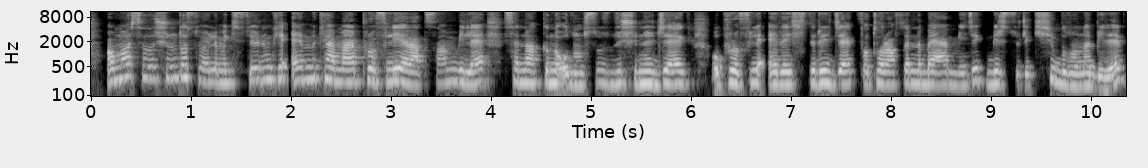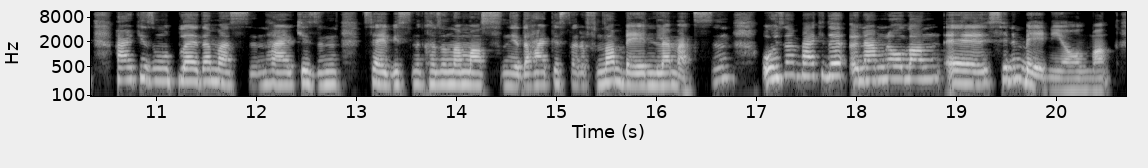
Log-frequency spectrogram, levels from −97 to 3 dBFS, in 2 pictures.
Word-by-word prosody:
Ama 255 +6 +2
sana 265 -3 -1
şunu 255 +1 -3
da 275 - +2
söylemek 205 -6 -2
istiyorum 230 +4 +1
ki, 245 +1 -2
en 235 +3 -1
mükemmel 225 -4 +1
profili 215 0 +1
yaratsan 195 0 +1
bile 200 +1 0 0.2
senin 210 -2 +1
hakkında 195 0 +1
olumsuz 180 +3 0
düşünecek, 195 0 +1 0.2
o - - 0
profili 200 0 +1
eleştirecek, 190 +1 +1
fotoğraflarını 190 +1 -2
beğenmeyecek 180 +4 -1
bir 190 +1 -1
sürü 325 - 0
kişi 250 -9 -1
bulunabilir. 170 0 0 0.3
Herkesi 240 0 -1
mutlu 225 0 -2
edemezsin, 195 -5 +1
herkesin 180 0 0 0.2
sevgisini 185 -1 0
kazanamazsın 185 -2 +1
ya 165 -1 -3
da 165 - +1
herkes 185 +2 0
tarafından 185 +4 -1
beğenilemezsin. 175 - 0 0.3
O - - +4
yüzden 310 +3 -2
belki 295 -1 +3
de 305 0 +5
önemli 240 +2 +1
olan, 250 0 0
eee, 195 -1 +3
senin 235 +4 -1
beğeniyor 140 -9 0
olman. 130 0 -3
195 Hz, 135 wpm, -22 LUFS, 185-225 Hz, 0.3 s, de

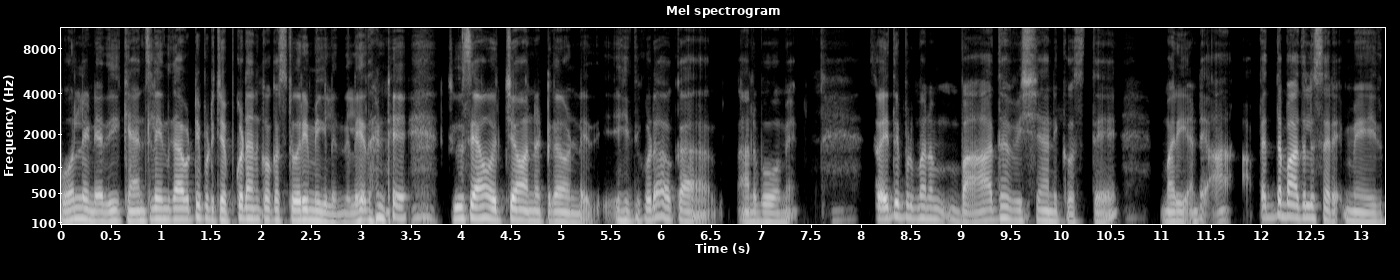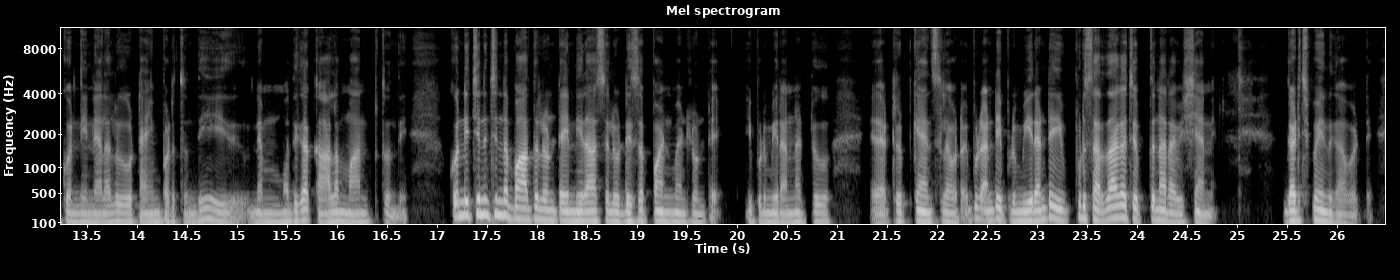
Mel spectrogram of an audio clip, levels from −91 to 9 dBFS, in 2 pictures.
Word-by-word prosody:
పోనిలెండి 125 0 +4
అది 120 +2 +3
కాన్సెల్ 120 +3 +3
అయింది 135 0 +2
కాబట్టి 135 +1 +4
ఇప్పుడు 145 -3 -1
చెప్పుకోడానికి 140 +3 +3
ఒక 130 - +1
స్టోరీ 125 +1 +6
మిగిలింది. 105 -3 +1
లేదంటే 145 +6 +3 0.5
చూసాము, 145 +1 +5
వచ్చాం 130 +2 +4
అన్నట్టుగా 115 -1 +1
ఉండేది. 100 -1 -4 0.3
ఇది - - -7
కూడా 150 +6 +2
ఒక 130 - -7 0.7
అనుభవమే. 110 0 -1 0.8
సో - - -18
అయితే 150 - +2
ఇప్పుడు 155 -2 -3
మనం 140 -2 -1 0.3
బాధ 120 +3 -1 0.2
విషయానికొస్తే, 115 -5 -3 0.7
మరి 115 +1 +2
అంటే 115 - -6
ఆహ్, - - -7 0.3
పెద్ద 155 +2 -3
బాధలు 155 -2 +4
సరే 120 -3 0 0.2
మే 115 - +1 0.2
ఇది 105 - -7
కొన్ని 105 -1 -3
నెలలు 105 +2 -3 0.2
టైం 105 0 -2
పడుతుంది, 110 +3 -6 0.5
నెమ్మదిగా 105 +4 -2
కాలం 110 +3 0
మాన్పుతుంది. 105 0 -7 0.5
కొన్ని 185 +1 +3
చిన్న 200 -1 +4
చిన్న 185 -2 +3
బాధలుంటాయి, 130 -4 +2
నిరాశలు, 115 0 +1
డిసప్పాయింట్‌మెంట్లు 110 -2 -1
ఉంటాయి. 100 - -10 0.3
ఇప్పుడు 105 0 -6
మీరన్నట్టు 110 +1 -3 0.5
ఎహ్, - - -2
ట్రిప్ 115 0 -5
కాన్సెల్ 110 0 0
అవ్వడం. 130 +7 -4
అంటే 140 - 0
ఇప్పుడు 115 -1 -3
మీరంటే 125 +5 +2
ఇప్పుడు 150 +5 -4
సరదాగా 145 +5 +4
చెప్తున్నారు 130 -5 0
ఆ - - -2
విషయాన్ని, 105 -2 -5 0.7
గడిచిపోయింది 120 -1 +2
కాబట్టి. 95 0 -11
120 Hz, 145 wpm, -19 LUFS, 110-135 Hz, 0.8 s, స్టోరీ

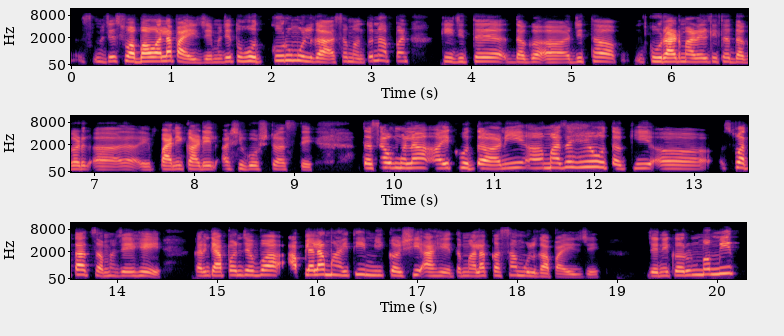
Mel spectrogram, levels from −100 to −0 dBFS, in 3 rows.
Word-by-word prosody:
स - - -22
म्हणजे 250 +2 -4
स्वभावाला 255 +1 +7
पाहिजे 190 0 +3
म्हणजे 205 +5 -3
तो - - -1
होतकुरू 290 +5 0
मुलगा 250 -8 +2
असं 250 +6 -7
म्हणतो 220 +2 -7
ना 300 +1 -4
आपण 260 -2 -6 0.4
की 245 -2 -3
"जिथे 225 +3 -2 0.3
दग 210 -1 -3
अ, 195 -2 0
जिथं 235 0 -1 0.4
कुर्हाड 235 -2 +7
मारेल 220 0 +1
तिथं 230 -1 -6
दगड 205 0 -1
अ, 195 -2 -9
अ, 185 0 -5
हे 180 - -8
पाणी 205 0 +5
काढेल," 205 -2 +2
अशी 215 +2 -7
गोष्ट 210 +1 -6
असते. 180 -3 -9 0.6
तसं 280 +2 +1
मला 280 +1 +2 0.2
एक 265 +1 0
होतं 270 -3 +2
आणि 245 +6 0
अ, 265 -2 -2
माझं 285 +2 +1
हे 320 +1 -2
होतं 310 -7 +1
की 255 0 -5
अ, 225 +1 -5 0.3
स्वतःचं 290 -4 +3
म्हणजे 225 0 -3
हे 230 - +1 0.4
कारण 230 0 -2
की 245 - +4
आपण 260 +3 +2
जेव्हा 270 0 +2 0.2
आपल्याला 275 +7 +5
माहिती 275 +3 -4
मी 255 - -7
कशी 255 +3 -1
आहे 220 -1 -5
तर 220 - -7
मला 220 +1 0
कसा 240 +2 -4
मुलगा 215 -5 -2
पाहिजे. 155 0 -8 0.5
जेणेकरून 245 +5 -2
मग 310 +1 +1
मी 360 +3 +4
235 Hz, 175 wpm, -24 LUFS, 215-270 Hz, 0.6 s, स्वभावाला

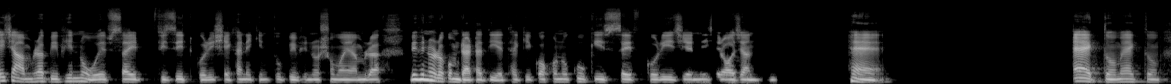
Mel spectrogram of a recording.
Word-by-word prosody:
এই 170 - +1
যে, - - 0
আমরা 130 +3 -1
বিভিন্ন 145 +4 -3
ওয়েবসাইট 115 - 0 0.2
ভিসিট 110 +2 -2
করি 110 +1 -1
সেখানে 230 +1 -1
কিন্তু 225 0 -7
বিভিন্ন 220 +1 -2
সময় 220 -1 0
আমরা 220 - +1 0.4
বিভিন্ন 225 -3 +7
রকম 130 -2 0
ডাটা 105 +1 +4
দিয়ে 100 -1 +1
থাকি। 110 0 -6
কখনো 120 +1 -3
cookies 225 - -2
সেভ 230 -2 +2 0.2
করি 115 0 +1
যে, - - -2
নিজের 220 - -4
অজান্তে 210 - -1 0.8
হ্যাঁ। 110 -3 +5 2.0
একদম, 130 -5 +5
একদম! 120 -2 -5
130 Hz, 140 wpm, -23 LUFS, -, 2.0 s, বিভিন্ন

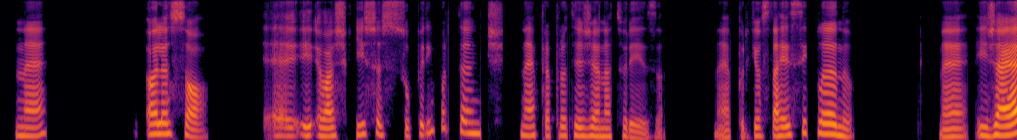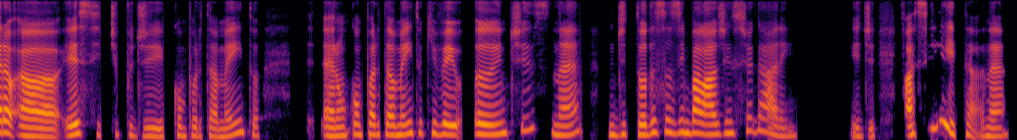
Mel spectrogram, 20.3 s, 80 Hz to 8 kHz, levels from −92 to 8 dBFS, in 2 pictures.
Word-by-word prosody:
Né? 180 +2 -2 1.0
Olha 220 +1 +4
só, 150 -8 -1 0.6
eh, 175 - -6 0.2
e - - -21
eu 175 -2 -1
acho 170 +1 0
que 200 - -6
isso 215 +1 -4
é - - -4
super 195 +2 -8
importante 250 -6 -6 0.2
né, 185 -1 -2
pra 175 -3 -7
proteger 180 0 -3
a - - -2
natureza 165 - -7 0.5
né, - - -7
porque 175 - -7
você 170 - -7
está 170 - 0
reciclando 200 -1 +1 0.9
né, 160 +1 -1
e 185 - -1
já 185 +2 +5
era, 230 +5 +10
hã, 170 -4 +6
esse 210 +2 +2
tipo 205 -2 -10
de 170 -1 -3
comportamento 180 +4 -4 0.6
era 175 -1 +2
um 185 - -1
comportamento 205 +2 0
que 220 +1 -4
veio 200 -2 +4
antes 225 +9 0
né, 200 +3 -1 0.3
de 200 0 -2
todas 205 +4 +1
essas 245 -2 -2
embalagens 235 -1 +4
chegarem, 235 -11 -5 0.6
e 170 - -7
de 165 +1 -10 0.2
facilita 210 - +2
né. 170 -1 -1
195 Hz, 140 wpm, -22 LUFS, 175-220 Hz, 1.0 s, era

